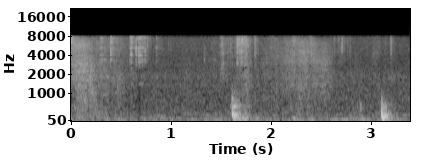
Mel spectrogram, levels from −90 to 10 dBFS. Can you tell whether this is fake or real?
real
